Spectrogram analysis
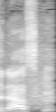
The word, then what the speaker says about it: Sadowski: Sadowski.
